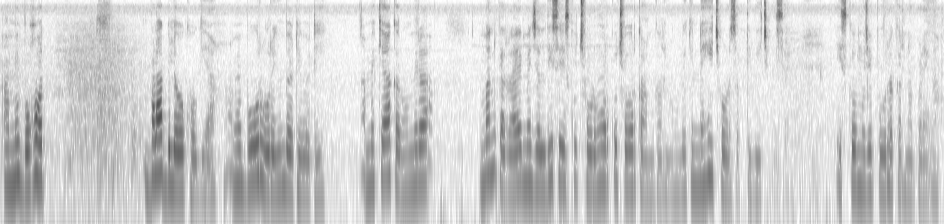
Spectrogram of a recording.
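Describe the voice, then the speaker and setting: A woman vlogger with a sore throat speaks slowly and softly in a medium-pitched, fairly even voice, pleading with her viewers for support in a casual chat. She records on her device's built-in mic, and there's a little hiss or hum.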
